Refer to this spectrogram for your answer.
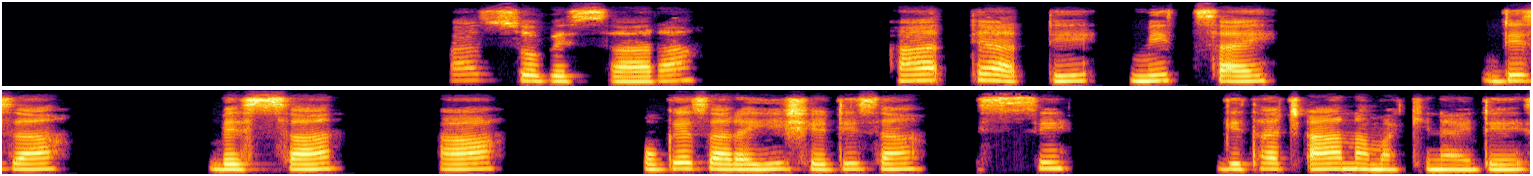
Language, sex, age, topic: Gamo, female, 25-35, government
